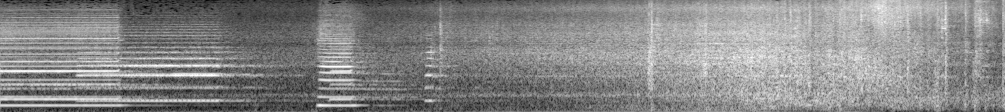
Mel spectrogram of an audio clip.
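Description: Vintage railcar horn: a long multi-note blast that shifts pitch partway, a shorter blast about four seconds in, and a brief toot. After the toot comes the rumble of a train drawing near and passing close, growing louder, with wheels clacking over rail joints in the last few seconds.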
